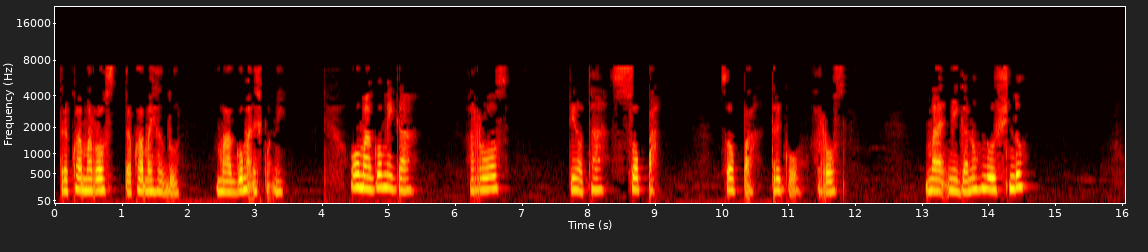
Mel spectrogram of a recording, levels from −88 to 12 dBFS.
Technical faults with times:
0.00-16.06 AAC compression

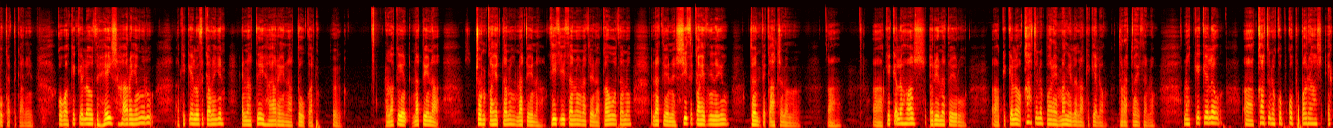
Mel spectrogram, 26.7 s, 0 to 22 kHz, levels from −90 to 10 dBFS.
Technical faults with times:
none

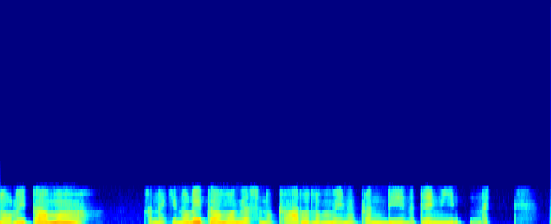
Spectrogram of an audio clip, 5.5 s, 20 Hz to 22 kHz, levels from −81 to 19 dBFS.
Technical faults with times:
none

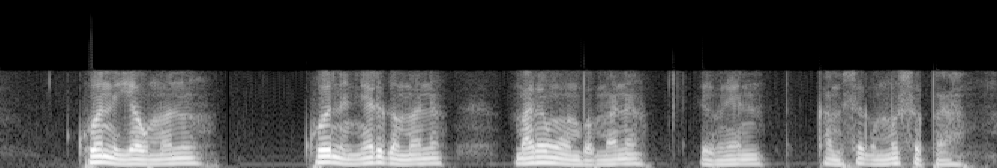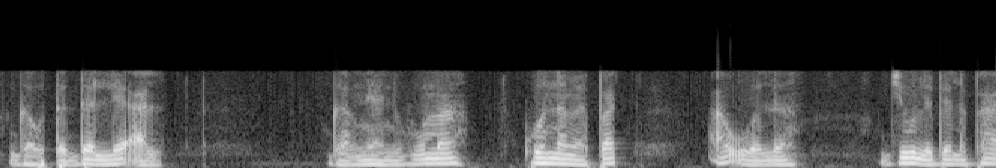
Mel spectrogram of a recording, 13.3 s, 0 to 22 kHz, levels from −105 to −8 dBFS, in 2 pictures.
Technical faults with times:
none

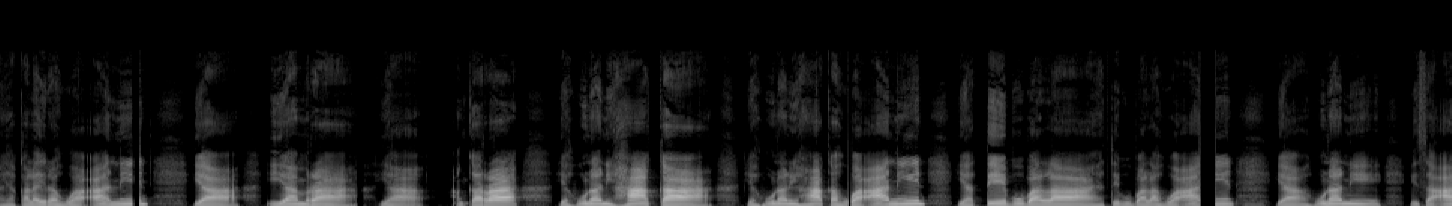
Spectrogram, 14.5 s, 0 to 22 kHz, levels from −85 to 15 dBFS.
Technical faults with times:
1.32-1.40 block of digital silence
3.56-3.64 block of digital silence
8.48-8.52 block of digital silence
12.00-12.16 block of digital silence

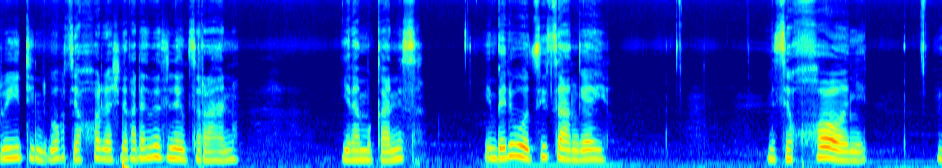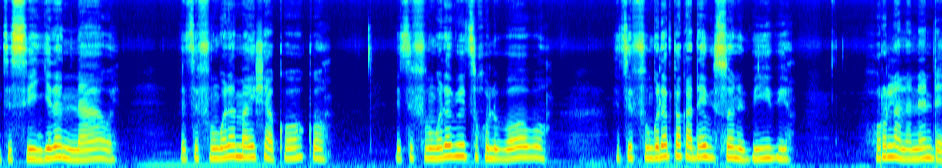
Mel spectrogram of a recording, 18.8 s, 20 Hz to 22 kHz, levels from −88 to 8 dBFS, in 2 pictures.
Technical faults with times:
1.22-1.31 phantom power thump

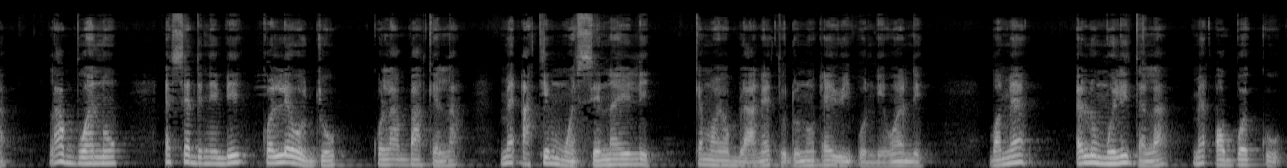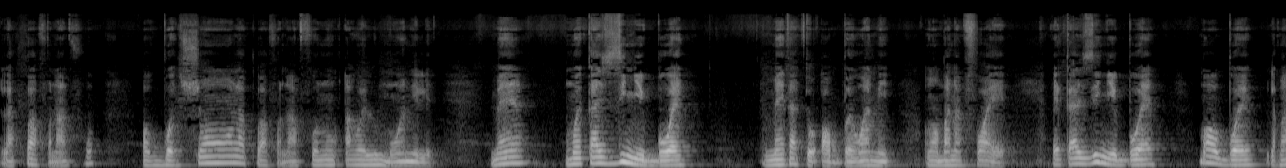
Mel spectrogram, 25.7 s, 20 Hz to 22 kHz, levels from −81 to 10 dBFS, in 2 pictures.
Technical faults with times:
0.00-25.73 HE-AAC compression

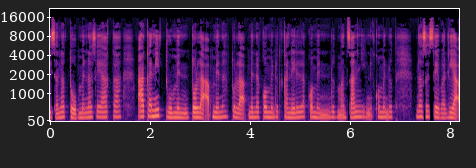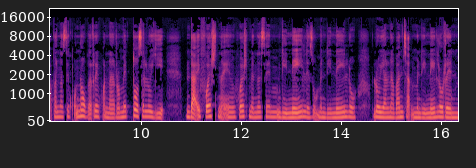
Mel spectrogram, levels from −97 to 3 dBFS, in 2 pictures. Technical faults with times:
none

